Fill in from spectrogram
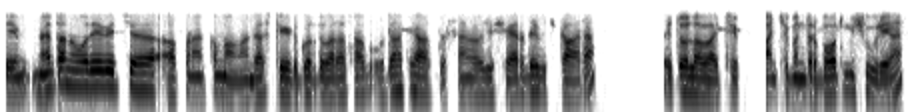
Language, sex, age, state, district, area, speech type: Punjabi, male, 30-45, Punjab, Kapurthala, rural, conversation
